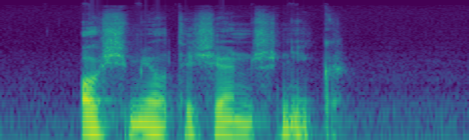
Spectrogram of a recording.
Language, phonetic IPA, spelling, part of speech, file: Polish, [ˌɔɕmʲjɔtɨˈɕɛ̃n͇t͡ʃʲɲik], ośmiotysięcznik, noun, Pl-ośmiotysięcznik.ogg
